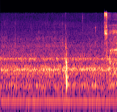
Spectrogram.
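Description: Faint, steady background hum and hiss of a fish room's running equipment, with one soft click a little past halfway.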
